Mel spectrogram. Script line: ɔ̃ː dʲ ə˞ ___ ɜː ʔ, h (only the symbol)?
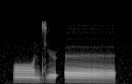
ʔ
